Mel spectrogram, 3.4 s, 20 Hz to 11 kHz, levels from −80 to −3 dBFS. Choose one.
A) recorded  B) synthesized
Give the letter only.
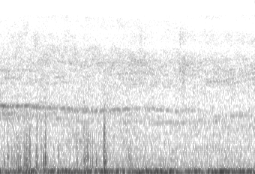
A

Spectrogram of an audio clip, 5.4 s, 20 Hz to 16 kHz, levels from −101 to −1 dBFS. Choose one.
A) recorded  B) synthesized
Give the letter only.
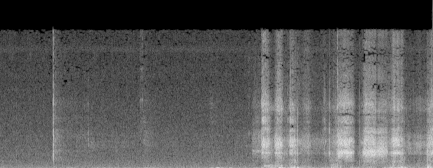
A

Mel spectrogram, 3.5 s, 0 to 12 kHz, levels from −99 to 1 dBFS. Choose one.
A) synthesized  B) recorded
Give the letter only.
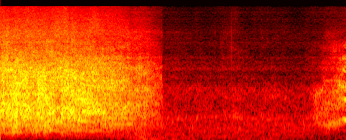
A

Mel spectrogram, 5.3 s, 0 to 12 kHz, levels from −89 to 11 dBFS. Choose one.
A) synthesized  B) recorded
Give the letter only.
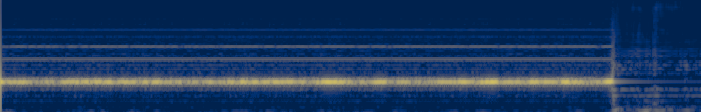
A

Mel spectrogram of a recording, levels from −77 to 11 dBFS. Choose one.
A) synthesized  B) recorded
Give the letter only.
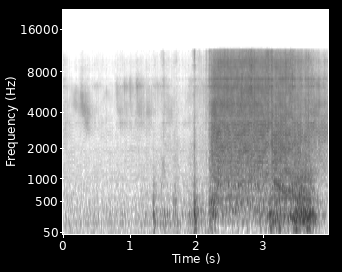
A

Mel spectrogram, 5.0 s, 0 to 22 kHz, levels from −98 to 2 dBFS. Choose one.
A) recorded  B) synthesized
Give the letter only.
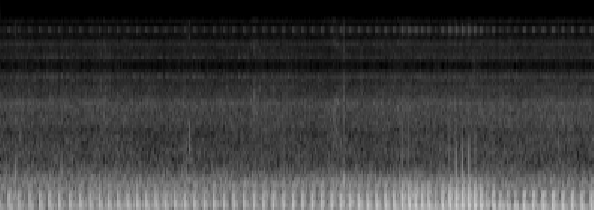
A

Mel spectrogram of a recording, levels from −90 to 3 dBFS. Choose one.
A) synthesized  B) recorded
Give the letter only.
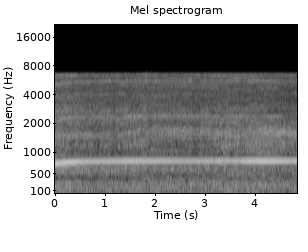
B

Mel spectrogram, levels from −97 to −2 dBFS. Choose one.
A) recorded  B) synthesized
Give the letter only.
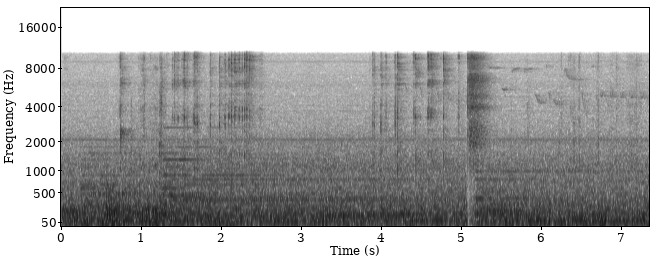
A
